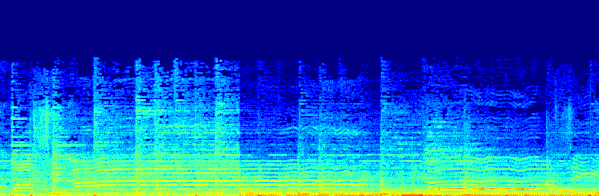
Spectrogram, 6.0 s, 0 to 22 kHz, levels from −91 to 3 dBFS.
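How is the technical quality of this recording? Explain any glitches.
The recording has one clear fault. From 2.39 s to the end, de-emphasis is applied wrongly: a treble cut intended to reverse pre-emphasis acts on audio that never had it or is applied twice, so the response falls smoothly to about 11 dB down at 10 kHz relative to 1 kHz. The sound turns dull and muffled.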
